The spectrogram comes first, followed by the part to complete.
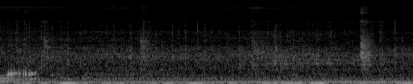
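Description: Model freight train running on the layout: a steady low motor hum, with a few faint clicks from the wheels on the track. The locomotive is running nicely.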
